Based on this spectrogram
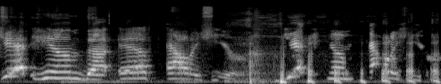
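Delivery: acted out high, drawn-out, agonised screaming. Retelling screaming at the doctor while in labor: retelling own screaming. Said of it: "I'm screaming at the doctor".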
